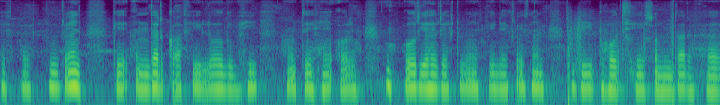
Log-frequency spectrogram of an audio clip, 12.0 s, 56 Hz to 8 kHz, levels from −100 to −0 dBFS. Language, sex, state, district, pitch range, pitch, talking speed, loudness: Hindi, female, Uttar Pradesh, Jalaun, 115-125 Hz, 120 Hz, 90 wpm, -29 LUFS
